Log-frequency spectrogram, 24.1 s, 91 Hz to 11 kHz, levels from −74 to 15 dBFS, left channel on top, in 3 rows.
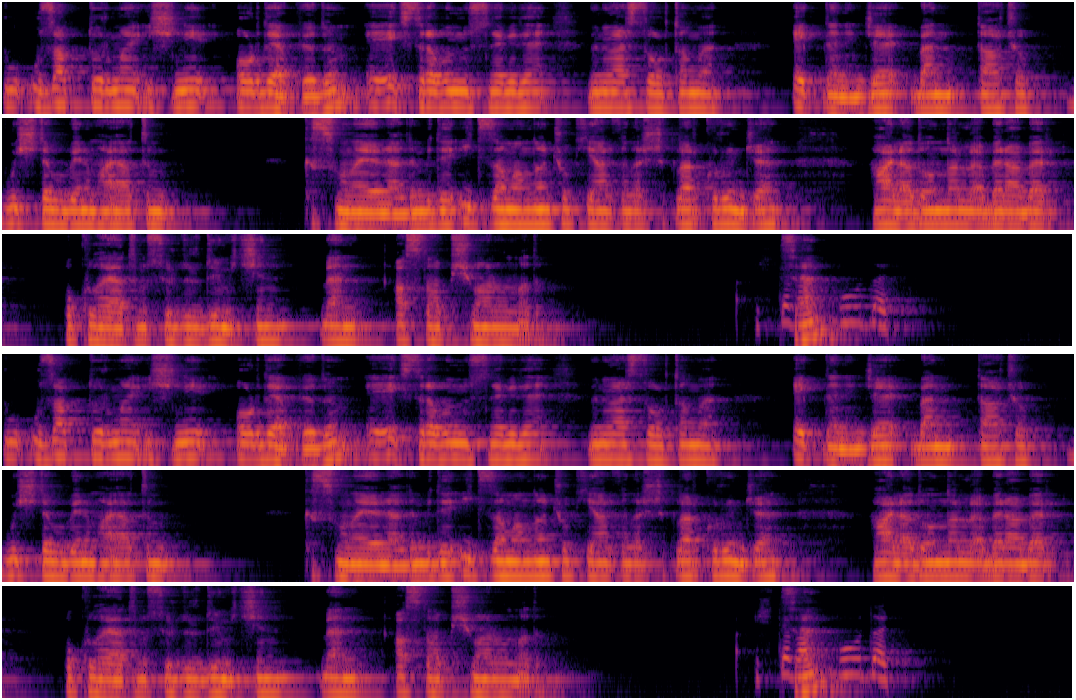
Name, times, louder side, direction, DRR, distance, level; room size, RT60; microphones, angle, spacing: voice 1, 0.0-5.4 5.9-9.3 10.3-14.2 14.6-16.0 16.6-20.2 22.0-22.3, left 1 dB, 15° left, 9 dB, 0.6 m, -23 dB
voice 2, 21.7-22.7, right 5 dB, 60° right, 13 dB, 0.5 m, -32 dB
8.5 x 6.7 x 8.0 m, 0.79 s
head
